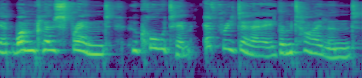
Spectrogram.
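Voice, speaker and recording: In a British accent, a woman with a high pitch and a dark, mellow tone speaks at a very slow pace, her pitch swinging very widely. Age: 70s. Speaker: retired accountant, artist and teacher. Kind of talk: reflective personal talk to camera.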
